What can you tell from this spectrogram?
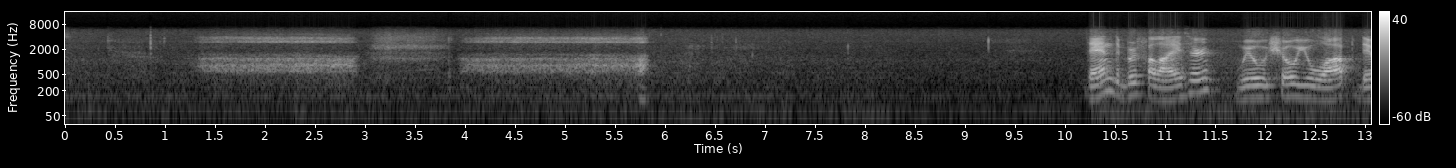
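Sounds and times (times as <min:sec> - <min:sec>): person blowing into breathalyzer: 0:01.3 - 0:06.0.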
